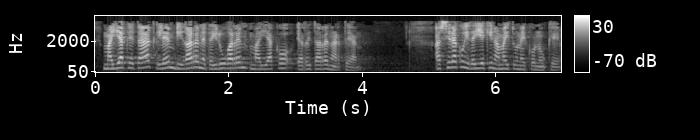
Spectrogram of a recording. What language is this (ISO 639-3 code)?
eus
